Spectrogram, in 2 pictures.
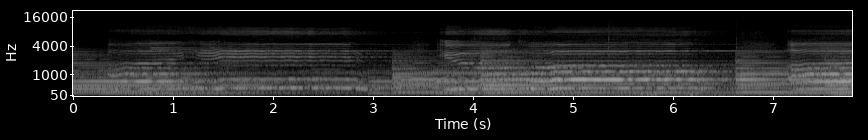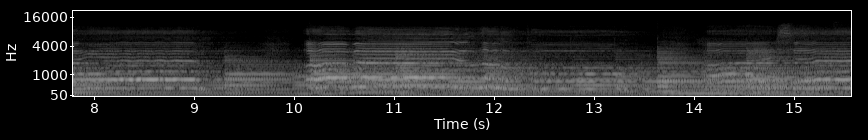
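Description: Live worship music: a singer holding long notes with wavering pitch over sustained chords whose bass notes change every few seconds.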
